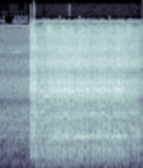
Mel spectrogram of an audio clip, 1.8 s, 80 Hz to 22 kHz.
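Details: 1987 Harley Evo with spark plugs out, so no compression pulses: the starter spins up with an even whirr and winds down cleanly when released. Cranking is normal after fixing a starter that stuck on.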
